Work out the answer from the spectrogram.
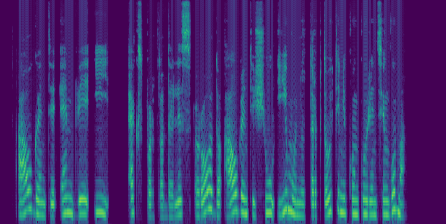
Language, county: Lithuanian, Telšiai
